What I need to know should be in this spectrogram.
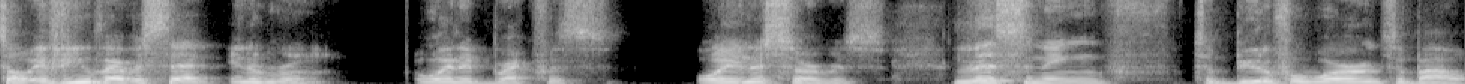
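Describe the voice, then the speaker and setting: Over a quiet background, an ordinary speaking voice with an American accent moves at a moderate pace with ordinary pitch variation. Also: man. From US Midwest, Chicago west side. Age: 60s. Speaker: spiritual teacher. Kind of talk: sermon; casual chat. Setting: video call.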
